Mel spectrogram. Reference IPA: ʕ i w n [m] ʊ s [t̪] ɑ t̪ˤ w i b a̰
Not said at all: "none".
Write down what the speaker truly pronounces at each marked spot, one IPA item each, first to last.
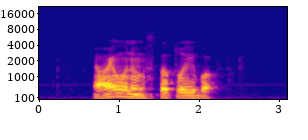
m, t̪

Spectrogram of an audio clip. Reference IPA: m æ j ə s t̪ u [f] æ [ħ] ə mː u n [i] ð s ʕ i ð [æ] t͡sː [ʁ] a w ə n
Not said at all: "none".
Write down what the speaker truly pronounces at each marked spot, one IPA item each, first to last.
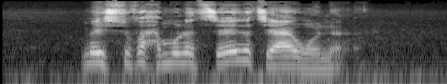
f, ħ, æ, æ, ʕ

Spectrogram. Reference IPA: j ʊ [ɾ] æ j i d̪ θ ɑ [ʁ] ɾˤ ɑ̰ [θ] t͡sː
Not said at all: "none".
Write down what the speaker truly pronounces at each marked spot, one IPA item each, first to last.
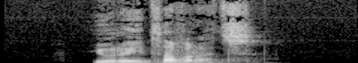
ɾ, v, none

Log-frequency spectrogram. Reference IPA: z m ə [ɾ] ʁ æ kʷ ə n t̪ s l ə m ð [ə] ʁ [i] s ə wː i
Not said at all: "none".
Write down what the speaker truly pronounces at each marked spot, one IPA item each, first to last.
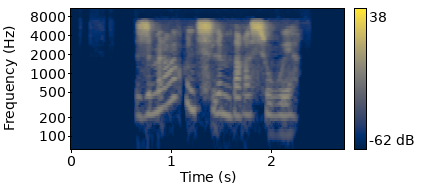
ɾ, ə, æ

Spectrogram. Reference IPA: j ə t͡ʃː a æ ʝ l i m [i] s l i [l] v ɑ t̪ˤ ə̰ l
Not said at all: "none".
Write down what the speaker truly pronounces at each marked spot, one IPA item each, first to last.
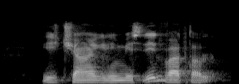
i, l

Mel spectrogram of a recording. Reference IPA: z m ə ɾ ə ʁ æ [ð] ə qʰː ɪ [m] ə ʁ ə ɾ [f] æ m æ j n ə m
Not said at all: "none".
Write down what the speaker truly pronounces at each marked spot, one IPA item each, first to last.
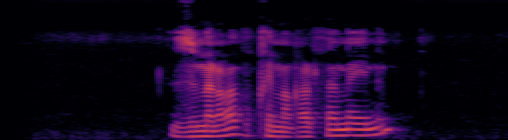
ð, m, θ

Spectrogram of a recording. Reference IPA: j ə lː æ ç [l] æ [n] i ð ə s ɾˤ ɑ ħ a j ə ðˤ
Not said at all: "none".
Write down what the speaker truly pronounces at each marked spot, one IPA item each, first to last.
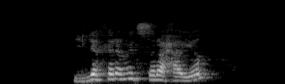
ɾ, m

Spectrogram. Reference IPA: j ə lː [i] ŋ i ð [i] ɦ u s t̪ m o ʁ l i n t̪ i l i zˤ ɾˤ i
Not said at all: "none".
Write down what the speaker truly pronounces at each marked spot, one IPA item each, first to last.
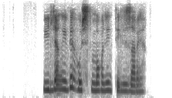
æ, æ

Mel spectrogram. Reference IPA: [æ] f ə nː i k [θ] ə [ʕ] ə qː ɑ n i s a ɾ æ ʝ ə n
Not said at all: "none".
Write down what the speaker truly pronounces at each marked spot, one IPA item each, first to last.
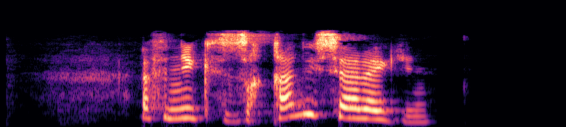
æ, θ, z

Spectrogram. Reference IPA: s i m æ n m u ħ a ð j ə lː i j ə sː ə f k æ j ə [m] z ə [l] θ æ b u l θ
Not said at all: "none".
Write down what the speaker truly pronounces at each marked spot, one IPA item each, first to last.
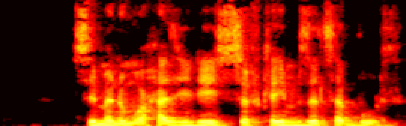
m, l

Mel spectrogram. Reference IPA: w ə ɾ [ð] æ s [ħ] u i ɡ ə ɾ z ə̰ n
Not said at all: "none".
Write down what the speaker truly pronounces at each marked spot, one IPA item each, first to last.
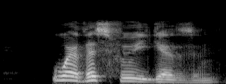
ð, f

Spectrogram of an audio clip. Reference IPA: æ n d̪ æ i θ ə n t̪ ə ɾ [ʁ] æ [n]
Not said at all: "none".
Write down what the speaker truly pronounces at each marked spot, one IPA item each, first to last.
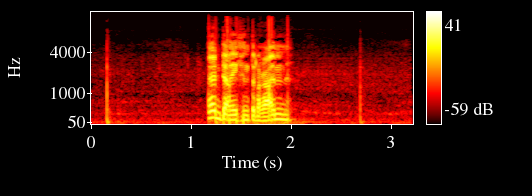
ʁ, m

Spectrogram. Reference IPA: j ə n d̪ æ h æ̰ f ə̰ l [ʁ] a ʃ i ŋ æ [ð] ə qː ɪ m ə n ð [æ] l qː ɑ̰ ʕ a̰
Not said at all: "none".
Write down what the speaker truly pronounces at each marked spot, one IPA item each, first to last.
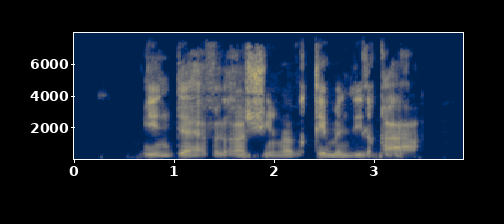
ʁ, ð, i

